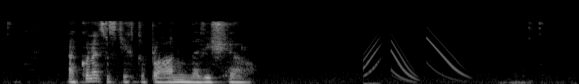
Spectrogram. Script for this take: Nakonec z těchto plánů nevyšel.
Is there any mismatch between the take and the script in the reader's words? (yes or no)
no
